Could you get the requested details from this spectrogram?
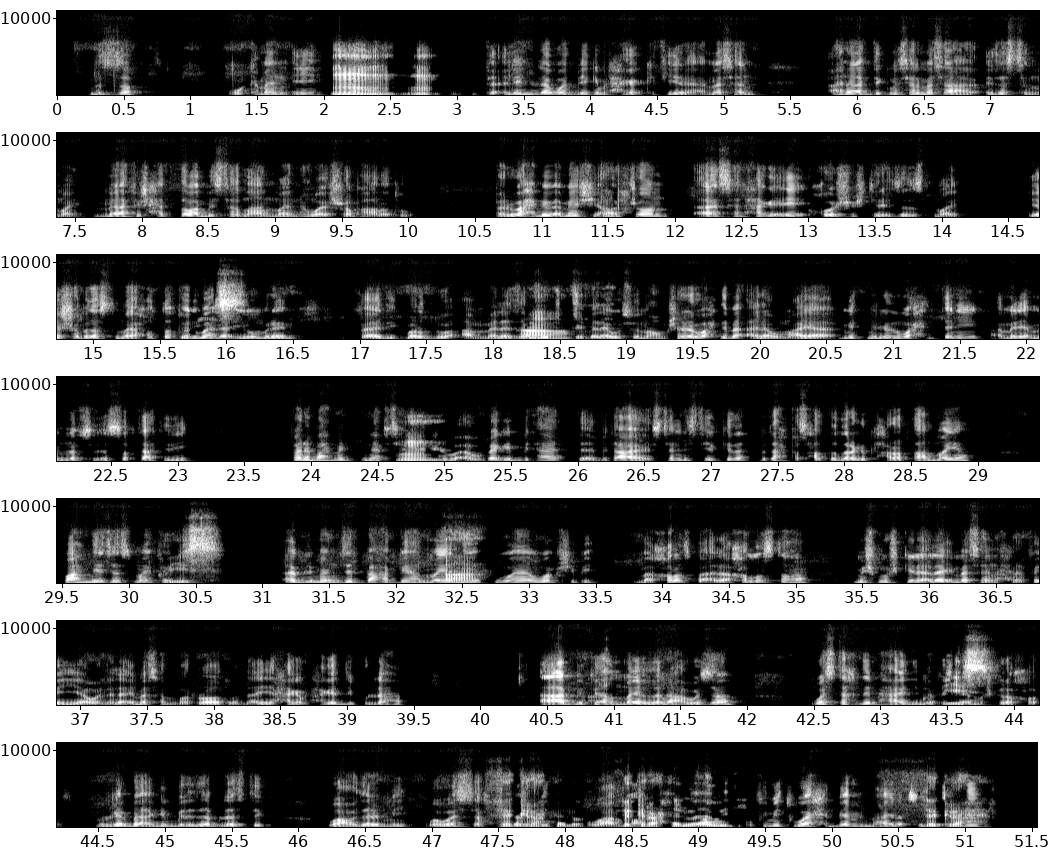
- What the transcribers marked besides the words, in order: static; other background noise; in English: "stainless steel"
- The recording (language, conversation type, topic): Arabic, podcast, إيه عاداتك اليومية اللي بتعملها عشان تقلّل الزبالة؟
